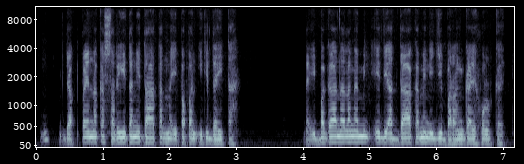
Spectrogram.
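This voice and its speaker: An actor playing a husband who calmly reassures his wife in a radio drama. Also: on the low side, moderate pace, no echo, close to an everyday voice. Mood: reassuring.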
